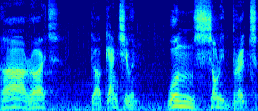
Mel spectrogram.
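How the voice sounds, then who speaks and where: A man in a raspy put-on character voice speaks very slowly at medium pitch with lively intonation and long, frequent pauses, over clear background noise. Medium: video game. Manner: coarse, blunt, cursing.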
